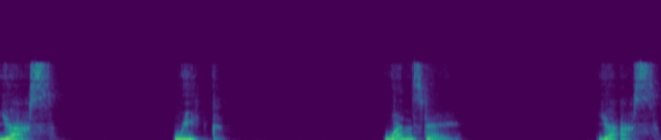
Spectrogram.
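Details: Aphasia after a stroke in a male support-group member who reports difficulty expressing himself and slower speech since the stroke; hesitations and repetitions heard.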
